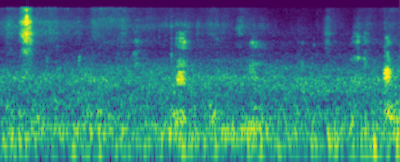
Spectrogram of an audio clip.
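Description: Two small dogs play-fighting, with a few short dog vocalisations spread across the rough-and-tumble play.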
